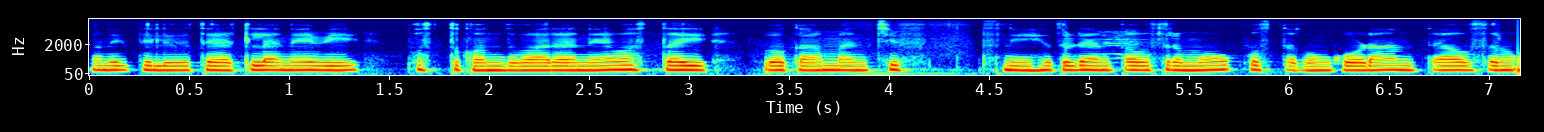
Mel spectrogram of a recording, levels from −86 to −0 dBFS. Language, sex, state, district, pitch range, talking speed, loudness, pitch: Telugu, female, Andhra Pradesh, Chittoor, 180-190 Hz, 125 wpm, -15 LUFS, 185 Hz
